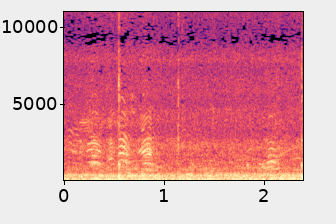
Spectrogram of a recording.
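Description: High-pitched children's voices shouting across a football pitch, in short overlapping calls, over a low rumble of wind on the microphone. A single sharp knock stands out about half a second in.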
